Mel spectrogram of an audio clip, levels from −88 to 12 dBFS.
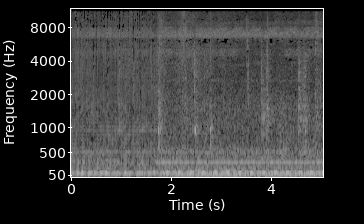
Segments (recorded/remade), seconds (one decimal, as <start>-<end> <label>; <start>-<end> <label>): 0.0-1.7 remade; 1.7-5.0 recorded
